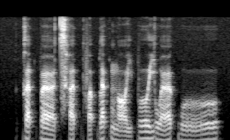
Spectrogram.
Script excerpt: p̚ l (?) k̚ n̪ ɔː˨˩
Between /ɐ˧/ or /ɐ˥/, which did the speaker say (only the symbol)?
ɐ˥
